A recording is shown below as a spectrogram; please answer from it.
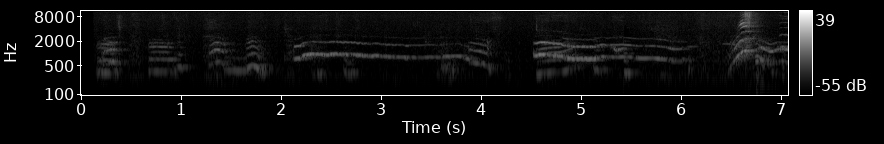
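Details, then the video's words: Newborn purebred German Shepherd puppies on their first day, from a litter of ten, five males and five females. High wavering whines and squeals rise and fall, several pups overlapping in a small indoor space. "German Shepherd puppies"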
